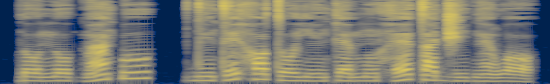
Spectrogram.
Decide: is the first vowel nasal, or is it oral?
oral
